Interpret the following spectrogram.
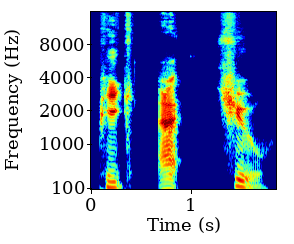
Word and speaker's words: Peekatchu: Our Pika is spelled Peekatchu. Like peek at chew.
